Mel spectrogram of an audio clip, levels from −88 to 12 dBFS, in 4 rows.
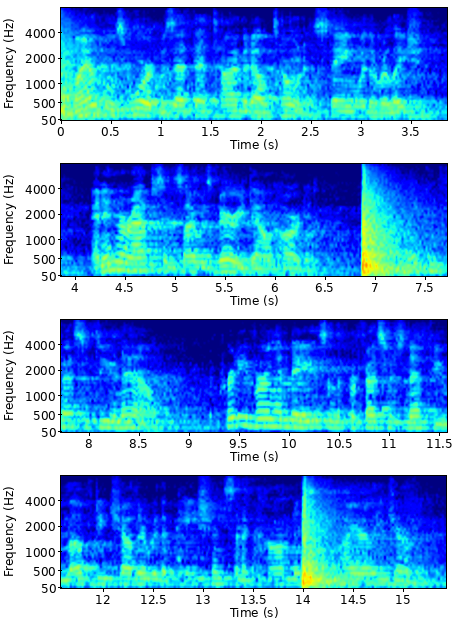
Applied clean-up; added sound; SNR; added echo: none; Fireworks; -4 dB; reverberation time 2.0 s.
